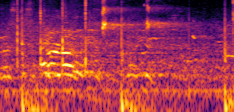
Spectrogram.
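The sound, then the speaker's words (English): Basketball dribbled during a high school game, with several sharp bounces on the court. Voices and crowd noise run underneath. “Dunn across the timeline, left-handed dribble in front of me.”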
